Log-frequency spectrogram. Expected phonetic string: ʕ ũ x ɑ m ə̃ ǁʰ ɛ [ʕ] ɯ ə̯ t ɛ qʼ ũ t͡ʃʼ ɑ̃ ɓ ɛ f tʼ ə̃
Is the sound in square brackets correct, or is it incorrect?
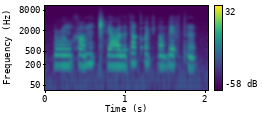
correct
